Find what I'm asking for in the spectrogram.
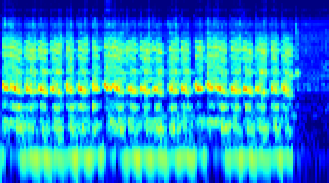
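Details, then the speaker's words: Slow, labored, groaning starter crank on a Dodge Power Wagon bought sight unseen, started cold in a winter snowstorm; cranked to build oil pressure, it sounds like a dying whale, won't catch, winds down slowly. "typical Dodge starters they sound like a dying whale and take forever to wind back down"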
